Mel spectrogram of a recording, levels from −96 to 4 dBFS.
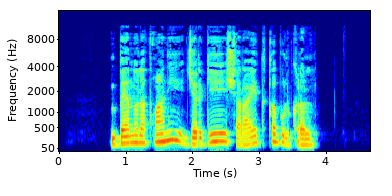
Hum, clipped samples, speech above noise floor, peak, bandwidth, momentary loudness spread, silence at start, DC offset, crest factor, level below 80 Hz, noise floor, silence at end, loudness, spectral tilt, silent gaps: none; under 0.1%; 56 dB; -6 dBFS; 11.5 kHz; 6 LU; 0.8 s; under 0.1%; 18 dB; -66 dBFS; -78 dBFS; 0.85 s; -23 LUFS; -6.5 dB/octave; none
